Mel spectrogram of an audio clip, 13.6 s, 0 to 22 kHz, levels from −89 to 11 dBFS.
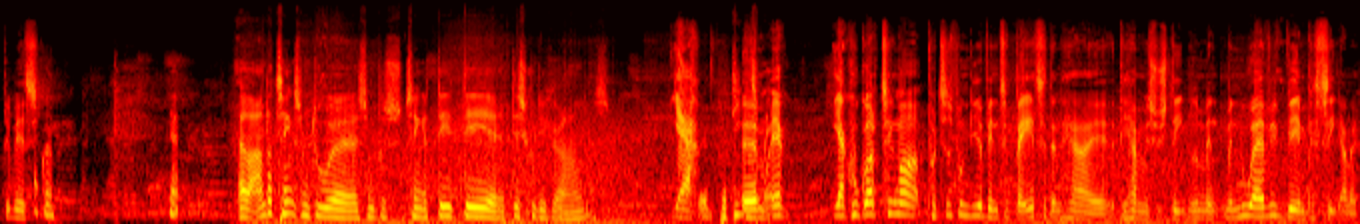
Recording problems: wind noise on the microphone; occasional gusts; from 2.5 s on; 20 dB below the speech
chatter from many people; faint; throughout; 25 dB below the speech

